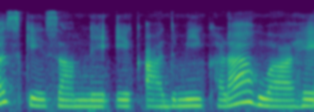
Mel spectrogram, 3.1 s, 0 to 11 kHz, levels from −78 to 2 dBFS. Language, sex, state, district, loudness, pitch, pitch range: Hindi, female, Maharashtra, Washim, -16 LUFS, 185 Hz, 180-195 Hz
